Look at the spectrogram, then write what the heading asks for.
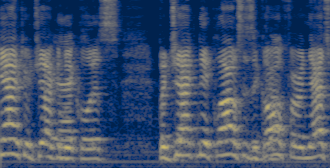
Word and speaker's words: Nicklaus: So the golfer, not the not the crazy ass actor, you know who I've always said Jack Nicholas. Yeah, it's Jack Nicklaus. He pronounces it Nicholas.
